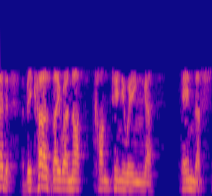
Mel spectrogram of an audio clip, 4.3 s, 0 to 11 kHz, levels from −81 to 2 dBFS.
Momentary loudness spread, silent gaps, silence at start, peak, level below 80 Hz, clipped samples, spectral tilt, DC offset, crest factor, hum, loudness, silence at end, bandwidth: 11 LU; 3.35-3.52 s; 0 s; -8 dBFS; -76 dBFS; under 0.1%; -9.5 dB/octave; under 0.1%; 20 dB; none; -27 LUFS; 0.05 s; 3.4 kHz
